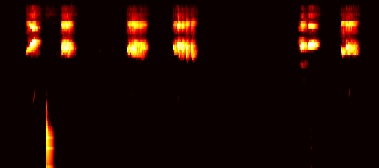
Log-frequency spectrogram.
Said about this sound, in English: You might hear the robin.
